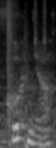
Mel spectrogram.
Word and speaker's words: kuchnia: Kuchnia. Kuchnia. Very good pronunciation.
